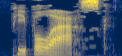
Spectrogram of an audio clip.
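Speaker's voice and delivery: "People ask" with the L carried straight into "ask"; linked L. Shown as a demonstration. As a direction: join "People ask" with no break. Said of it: "that L as really linking".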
